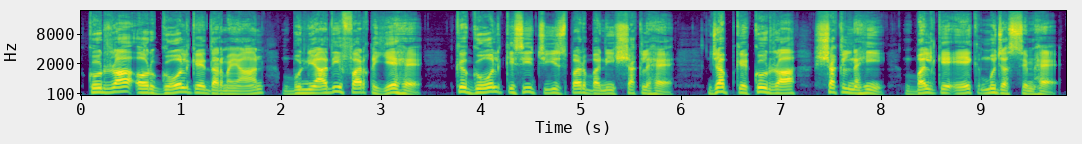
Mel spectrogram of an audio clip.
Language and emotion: Urdu, neutral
